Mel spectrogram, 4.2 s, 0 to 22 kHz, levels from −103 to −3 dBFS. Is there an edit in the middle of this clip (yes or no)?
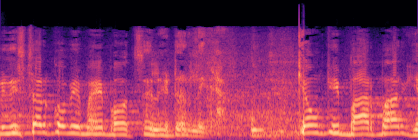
no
